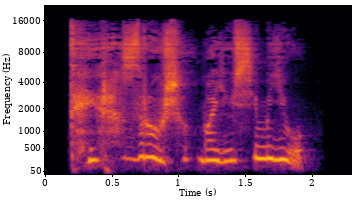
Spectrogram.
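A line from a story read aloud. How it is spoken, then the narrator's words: Sobbing. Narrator (Russian): приговаривает сквозь рыдание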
